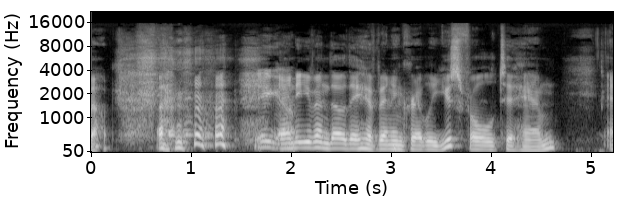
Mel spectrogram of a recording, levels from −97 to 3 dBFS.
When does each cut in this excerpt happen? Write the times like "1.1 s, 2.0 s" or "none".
none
